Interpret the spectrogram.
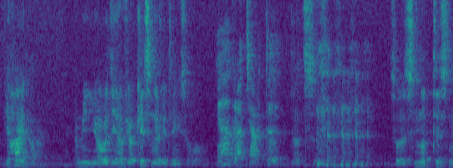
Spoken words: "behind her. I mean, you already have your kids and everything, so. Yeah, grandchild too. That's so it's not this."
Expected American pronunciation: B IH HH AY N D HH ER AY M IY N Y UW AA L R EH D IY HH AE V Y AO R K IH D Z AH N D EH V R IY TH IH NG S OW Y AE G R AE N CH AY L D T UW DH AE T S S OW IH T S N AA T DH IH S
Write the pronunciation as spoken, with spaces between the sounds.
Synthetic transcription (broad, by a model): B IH HH AY N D HH ER AY M IY N Y UW AA L R EH D IY HH AE V Y AO R K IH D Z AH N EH V R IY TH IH NG S OW Y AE G R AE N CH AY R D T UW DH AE T S S OW IH T S N AA T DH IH S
